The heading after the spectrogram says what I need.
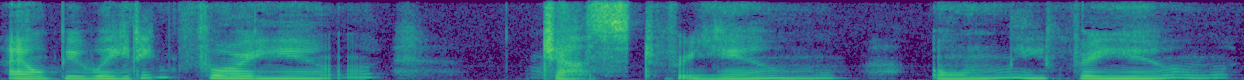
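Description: A woman voicing a seductive female vine creature in a whispered audio roleplay, speaking in a soft, breathy, coaxing way. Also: on the high side, slow.

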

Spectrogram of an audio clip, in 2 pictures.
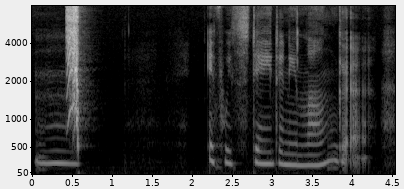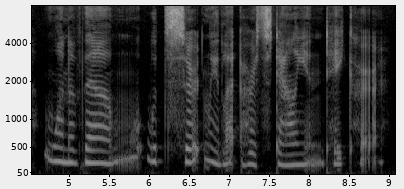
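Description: A woman voicing a seductive female vine creature in a whispered audio roleplay, speaking in a soft, breathy, coaxing way. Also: a little high, takes it slowly.

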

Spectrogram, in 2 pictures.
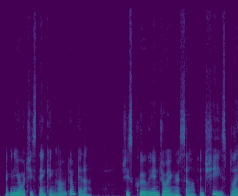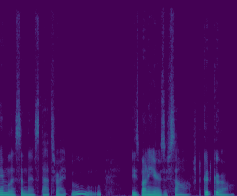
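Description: A woman's voice: fairly low pitch, smooth, no echo, lightly acted. Woman playing a smug teasing succubus. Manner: teasing, languid, commanding, soft-spoken. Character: dominant, playful female succubus demon, smug. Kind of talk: erotic audio roleplay.

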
